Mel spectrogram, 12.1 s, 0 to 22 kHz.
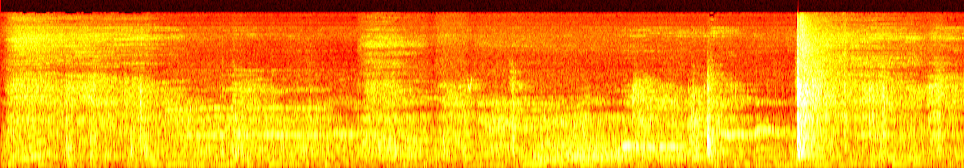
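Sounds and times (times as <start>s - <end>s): compressed air hissing: 0.0s - 7.0s, 9.9s - 12.0s.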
